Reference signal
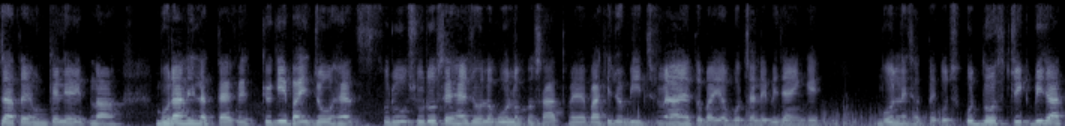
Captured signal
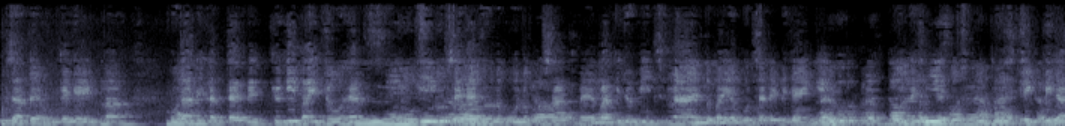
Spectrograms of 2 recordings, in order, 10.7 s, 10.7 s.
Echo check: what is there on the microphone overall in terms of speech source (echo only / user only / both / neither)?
both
